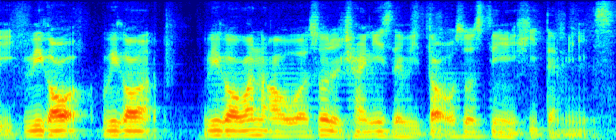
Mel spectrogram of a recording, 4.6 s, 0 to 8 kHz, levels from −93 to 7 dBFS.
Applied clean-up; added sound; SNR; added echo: neural separator model SepFormer DNS4.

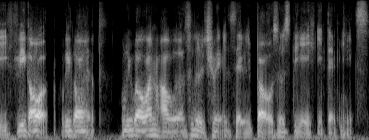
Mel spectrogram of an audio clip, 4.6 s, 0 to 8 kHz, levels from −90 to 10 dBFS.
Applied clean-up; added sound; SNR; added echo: neural diffusion model UNIVERSE++.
